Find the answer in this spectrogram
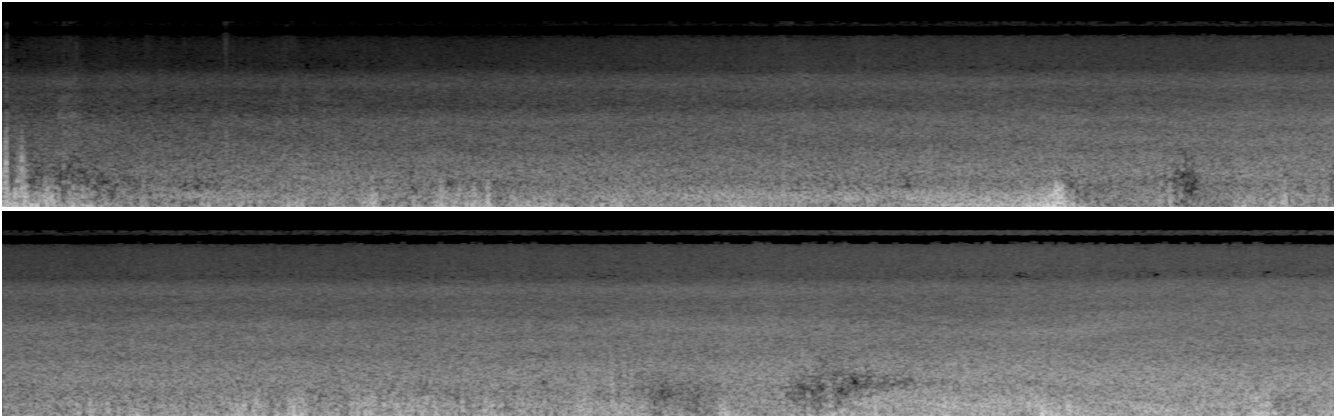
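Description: Fast mountain river rushing over rocks, a steady wash of water noise that grows louder in the second half. Wind buffets the microphone in uneven low gusts, strongest about ten seconds in.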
